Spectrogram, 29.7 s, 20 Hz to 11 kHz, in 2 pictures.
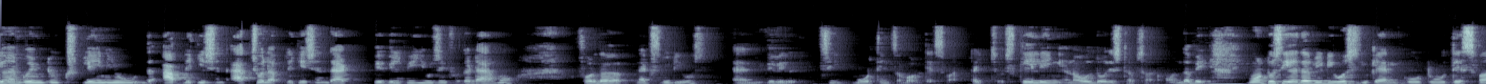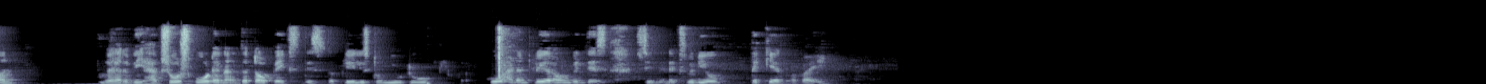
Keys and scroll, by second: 23.8 Escape.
